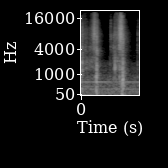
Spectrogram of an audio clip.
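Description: A new deck of playing cards being shuffled, two quick riffling bursts in under a second, close and fairly quiet, with no speech.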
